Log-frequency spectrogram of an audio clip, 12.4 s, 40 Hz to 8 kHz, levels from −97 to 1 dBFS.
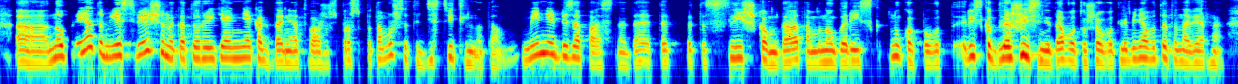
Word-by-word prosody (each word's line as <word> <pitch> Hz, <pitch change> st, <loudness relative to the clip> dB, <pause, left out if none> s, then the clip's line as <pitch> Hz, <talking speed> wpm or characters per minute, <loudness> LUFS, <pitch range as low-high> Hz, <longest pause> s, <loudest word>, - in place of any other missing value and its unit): А, 160 Hz, -2 st, +1 dB
но 225 Hz, +4 st, +4 dB
при 260 Hz, +6 st, -1 dB
этом 280 Hz, -, +1 dB
есть 245 Hz, +1 st, +2 dB
вещи, 320 Hz, +5 st, +3 dB
на 215 Hz, -8 st, +2 dB
которые 200 Hz, +1 st, +1 dB
я 205 Hz, -2 st, +2 dB
никогда 195 Hz, -5 st, 0 dB
не 165 Hz, -1 st, +1 dB
отважусь. 155 Hz, -2 st, -5 dB
Просто 180 Hz, -1 st, -7 dB
потому 195 Hz, +7 st, -4 dB
что 260 Hz, -, -7 dB
это -, -, -15 dB
действительно 185 Hz, +1 st, -6 dB
там 180 Hz, +4 st, -14 dB
менее 260 Hz, +9 st, +4 dB
безопасно, 205 Hz, -, -2 dB
да, 160 Hz, +5 st, -6 dB
это 170 Hz, 0 st, -7 dB, 0.2 s
это 170 Hz, 0 st, -9 dB
слишком, 195 Hz, -3 st, 0 dB
да, 175 Hz, +4 st, +3 dB
там 155 Hz, -4 st, -3 dB
много 165 Hz, +1 st, +2 dB
риска, 175 Hz, 0 st, -2 dB
ну 230 Hz, -1 st, -1 dB
как 180 Hz, -3 st, -2 dB
бы 155 Hz, -, -2 dB
вот 160 Hz, +1 st, -5 dB
рисков 230 Hz, +2 st, +1 dB
для 210 Hz, +5 st, +7 dB
жизни, 210 Hz, -8 st, +5 dB
да, 185 Hz, +3 st, +3 dB
вот 175 Hz, -2 st, -2 dB
уже 165 Hz, +2 st, 0 dB
вот 165 Hz, 0 st, -4 dB
для 180 Hz, -1 st, -1 dB
меня 200 Hz, +1 st, +1 dB
вот 195 Hz, +1 st, -6 dB
это, 200 Hz, -4 st, 0 dB
наверно, 160 Hz, -1 st, -3 dB
185 Hz, 215 wpm, -21 LUFS, 165-210 Hz, 0.2 s, для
